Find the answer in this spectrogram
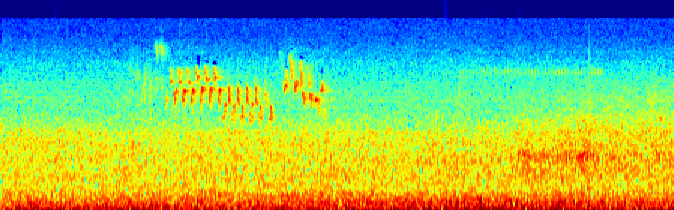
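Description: A bird gives two quick bursts of rapid, high, chattering notes, one after the other. A steady low rumble like distant traffic runs throughout, with a sharp click near the end.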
